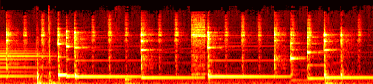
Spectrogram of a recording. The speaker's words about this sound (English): Blues with bells.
